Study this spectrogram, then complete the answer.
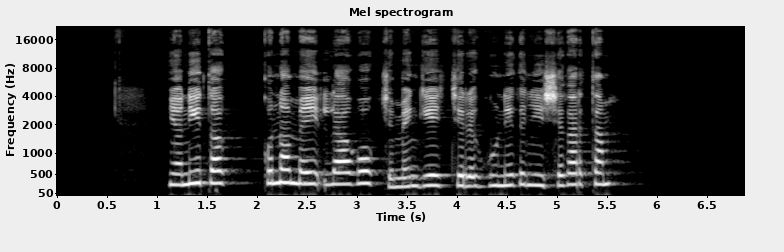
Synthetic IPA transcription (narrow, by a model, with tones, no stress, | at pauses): mja˨ni˦ta˦kː | ʊ˦na˦me˦jla˦ko˦k̚t͡ʃe˨me˨ŋɡe˦t͡ʃe˨ɾe˨˧ku˦ne˦ka˦ɲi˦˨ʃe˦ka˦ɾta˦m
